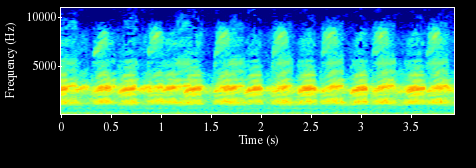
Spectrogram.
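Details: Frogs of summer-night paddy fields croak in chorus: rough, raspy pulses almost twice per second, loud and unbroken, several callers overlapping in an uneven throb.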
